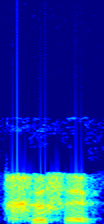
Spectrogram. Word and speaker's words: Khufu: It's actually pronounced kh, as in loch, so it's actually Khufu, as opposed to Khufu, but most people just say Khufu.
